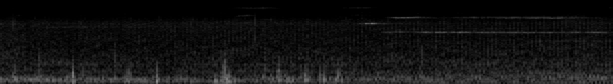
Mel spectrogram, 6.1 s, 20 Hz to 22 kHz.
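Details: GAL SEN18 diesel bus on route 386: sharp, uneven puffs about two or three a second over the engine note, a suspected slight exhaust leak.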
